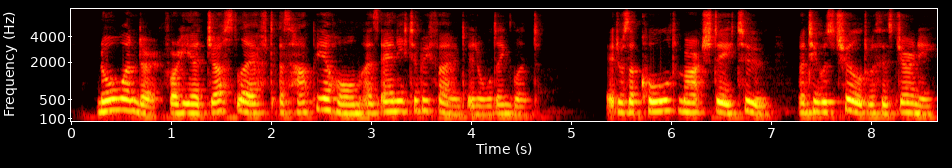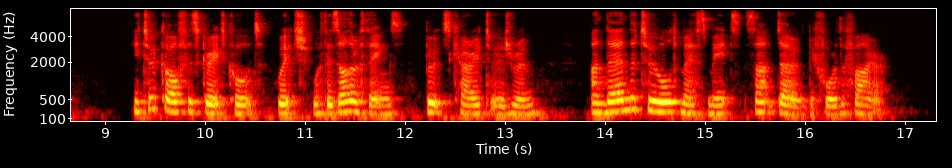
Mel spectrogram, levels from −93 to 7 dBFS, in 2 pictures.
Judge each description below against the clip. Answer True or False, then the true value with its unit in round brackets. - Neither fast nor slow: False (210 wpm)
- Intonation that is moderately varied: True (3.0 semitones)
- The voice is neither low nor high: False (210 Hz)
